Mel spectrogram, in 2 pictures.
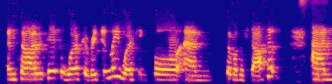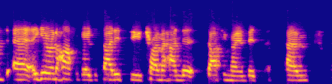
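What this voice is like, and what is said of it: Northern English British accent. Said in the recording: “You can tell by my accent, can't you? ... I'm from the UK originally, a place called Darlington, so up near Newcastle.”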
